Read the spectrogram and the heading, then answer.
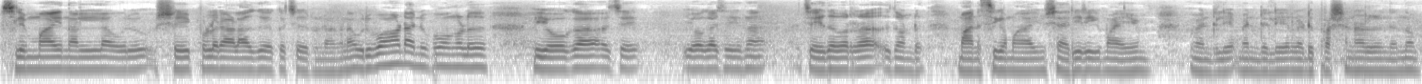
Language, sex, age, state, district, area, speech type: Malayalam, male, 30-45, Kerala, Alappuzha, urban, spontaneous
